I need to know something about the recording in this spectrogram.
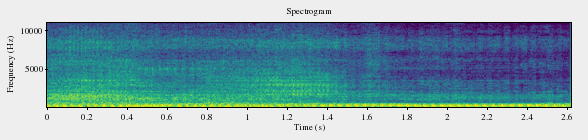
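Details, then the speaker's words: Rouser 135 motorcycle after top overhaul with new cylinder block set, previously noisy, smoky and misfiring; quick even single-cylinder putter settling to steady idle right after kick start, no smoke, quiet, normal. "Ayan, umaandar na. At wala nang usok. Dati umuusok yan. Ngayon wala na. At maganda na yung minor. Tahimik na siya."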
